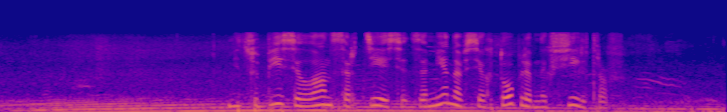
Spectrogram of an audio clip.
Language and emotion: Russian, neutral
